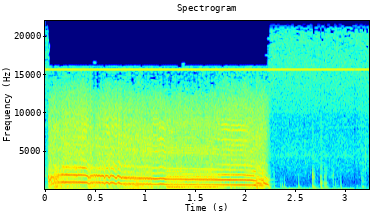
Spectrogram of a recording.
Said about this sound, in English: You ready for a scream? Yes.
